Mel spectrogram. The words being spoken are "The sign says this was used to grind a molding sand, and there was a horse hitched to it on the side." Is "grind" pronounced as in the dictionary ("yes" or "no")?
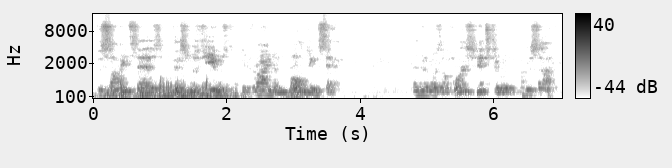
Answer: no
